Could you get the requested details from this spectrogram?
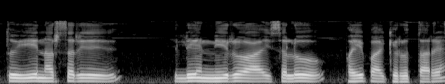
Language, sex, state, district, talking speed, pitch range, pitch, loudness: Kannada, male, Karnataka, Koppal, 105 wpm, 140-150 Hz, 145 Hz, -13 LUFS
